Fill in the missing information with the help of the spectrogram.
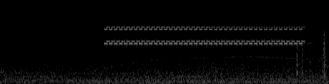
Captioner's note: cell phone ringing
